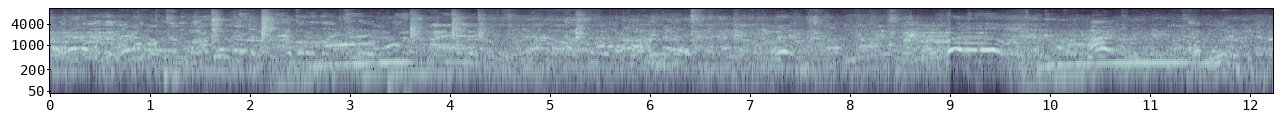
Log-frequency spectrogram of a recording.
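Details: Cows and calves offered for sale at Aftabganj haat, a livestock market in Dinajpur, Bangladesh, 30 July 2024. Two drawn-out, arching moos about seven seconds apart rise over constant market chatter, with men talking and brief music.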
